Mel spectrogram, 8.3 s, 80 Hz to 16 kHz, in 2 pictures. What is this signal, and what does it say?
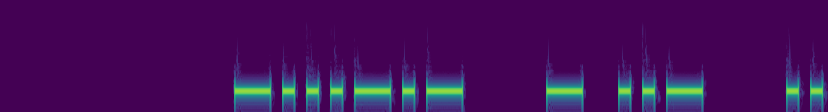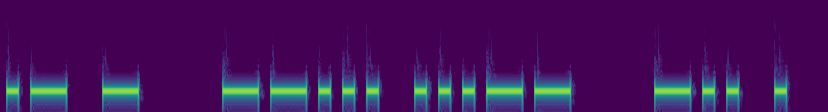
Morse code, heard as a keyed tone, about 20 wpm, 700 Hz. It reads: <BK> TU VT 73 DE
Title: POTA QSO Practice - 20wpm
